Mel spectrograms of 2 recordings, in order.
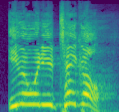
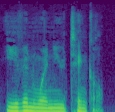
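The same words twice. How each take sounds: First: It is said excitedly, with exclamatory energy. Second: It is read flatly, without excitement.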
